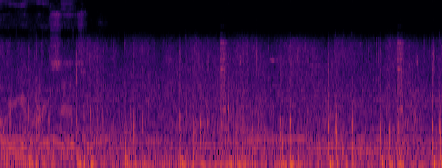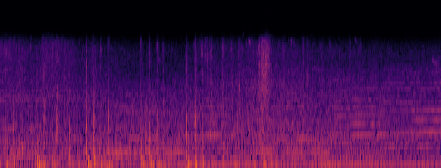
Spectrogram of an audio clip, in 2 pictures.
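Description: Rapid hoofbeats of a horse galloping in the Dynasty Warriors Origins video game, a steady clip-clop running throughout alongside game music and effects.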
